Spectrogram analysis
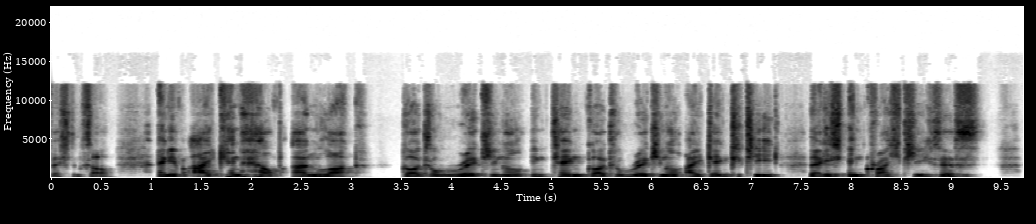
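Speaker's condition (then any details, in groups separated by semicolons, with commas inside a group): Cleft palate; congenital, from birth, affects hearing; severe speech impediment as a kid, cleft palate impacts ability to speak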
